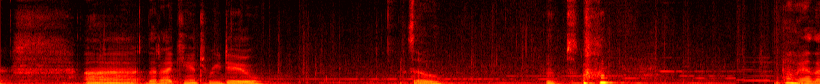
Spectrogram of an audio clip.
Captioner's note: laughs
